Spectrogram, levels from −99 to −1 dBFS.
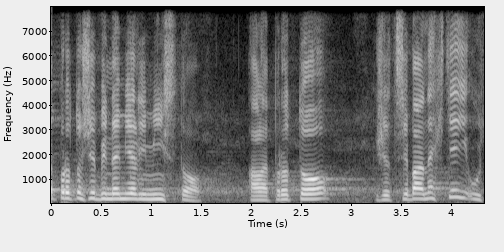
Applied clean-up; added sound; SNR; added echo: none; none; none; none.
